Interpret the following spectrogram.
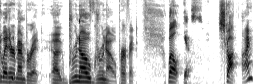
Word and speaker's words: Grunow: it's he keeps saying grun now it's gruno that's it rhymes with Bruno oh that's that's a good way to remember it Bruno gruno perfect well yes Scott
